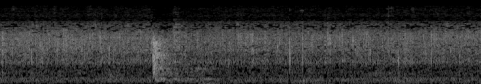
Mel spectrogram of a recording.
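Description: Hot green chili peppers sizzle steadily in a pan, a continuous bright frying hiss with one sharp scrape or clink of stirring partway through, close and alone with no talking.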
